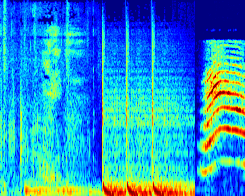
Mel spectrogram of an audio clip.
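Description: A cat on a mountain summit trail meows several times, with rustling and a few soft knocks before a loud, drawn-out rising and falling meow at the end, close by and without talking.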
